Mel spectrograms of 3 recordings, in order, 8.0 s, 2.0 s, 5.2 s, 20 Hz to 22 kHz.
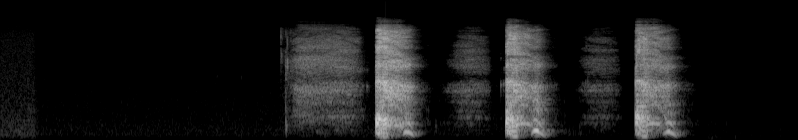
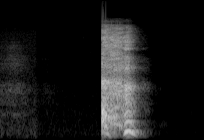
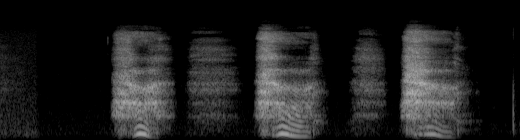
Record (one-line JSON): {"three_cough_length": "8.0 s", "three_cough_amplitude": 26132, "three_cough_signal_mean_std_ratio": 0.29, "cough_length": "2.0 s", "cough_amplitude": 29203, "cough_signal_mean_std_ratio": 0.32, "exhalation_length": "5.2 s", "exhalation_amplitude": 11231, "exhalation_signal_mean_std_ratio": 0.45, "survey_phase": "beta (2021-08-13 to 2022-03-07)", "age": "45-64", "gender": "Female", "wearing_mask": "No", "symptom_none": true, "smoker_status": "Never smoked", "respiratory_condition_asthma": false, "respiratory_condition_other": false, "recruitment_source": "REACT", "submission_delay": "1 day", "covid_test_result": "Negative", "covid_test_method": "RT-qPCR"}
